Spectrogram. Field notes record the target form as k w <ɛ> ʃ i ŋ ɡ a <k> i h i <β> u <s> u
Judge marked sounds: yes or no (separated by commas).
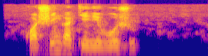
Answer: no, yes, yes, no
